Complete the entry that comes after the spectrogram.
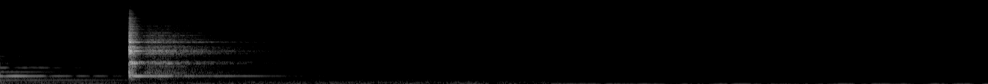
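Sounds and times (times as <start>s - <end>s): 
ancient hymn: 0.0s - 2.8s.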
